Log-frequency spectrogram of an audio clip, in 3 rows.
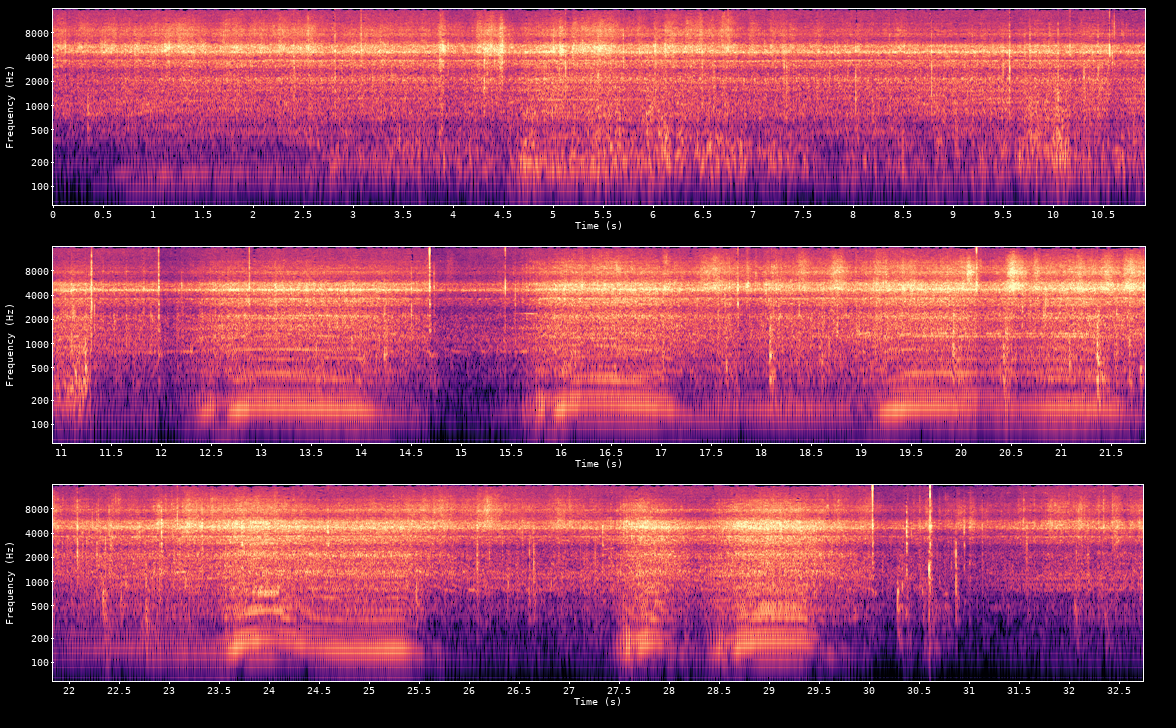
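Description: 1999 Honda CR-V's four-cylinder engine driving over rough ground, revving up and back down in about six separate surges in the second half. The first ten seconds or so are dominated by rough rattling and knocking from the car bumping along.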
